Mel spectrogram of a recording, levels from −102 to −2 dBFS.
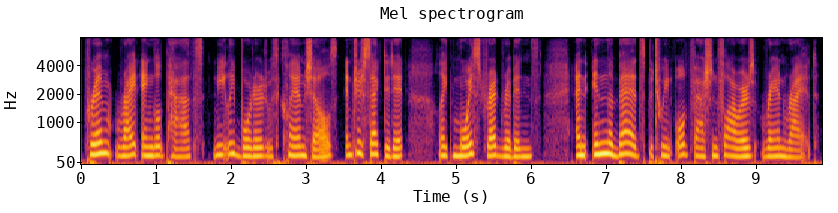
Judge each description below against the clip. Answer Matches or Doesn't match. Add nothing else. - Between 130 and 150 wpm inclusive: Matches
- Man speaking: Doesn't match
